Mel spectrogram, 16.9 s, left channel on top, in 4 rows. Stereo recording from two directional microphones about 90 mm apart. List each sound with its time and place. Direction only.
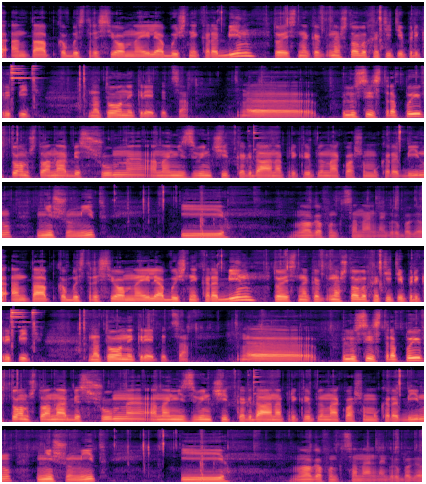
0.0 s speech: 35° right (ahead or behind)
3.8 s speech: 45° right (ahead or behind); by 6.1 s 70° right (ahead or behind)
6.6 s speech: 60° right (ahead or behind)
14.7 s speech: 50° right (ahead or behind)
15.6 s speech: 90° right
16.0 s speech: 65° right (ahead or behind)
